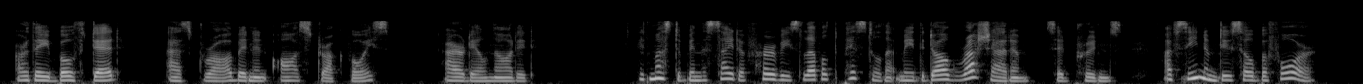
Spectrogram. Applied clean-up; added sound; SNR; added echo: none; none; none; none.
